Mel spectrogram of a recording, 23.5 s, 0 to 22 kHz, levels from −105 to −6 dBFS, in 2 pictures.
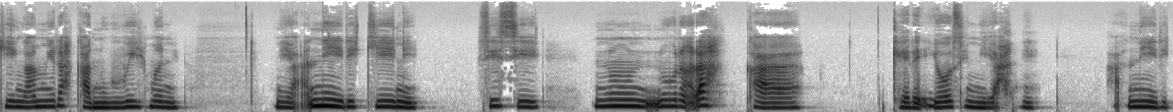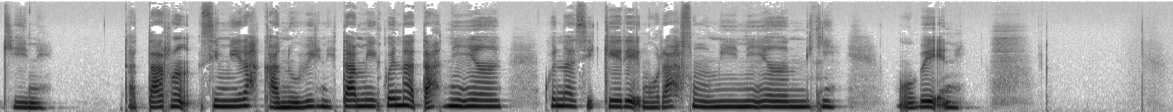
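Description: No technical faults can be heard anywhere in this speech recording; the signal holds steady and intact throughout.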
